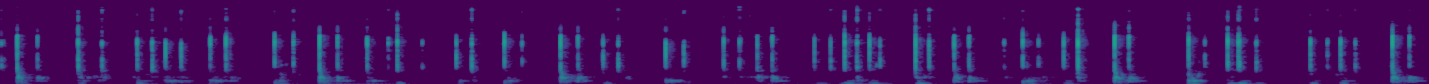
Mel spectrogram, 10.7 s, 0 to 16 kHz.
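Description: Both hands type with their fingertips on a compact white plastic mechanical keyboard with pale keycaps and a hollow case, resting on a dark desk mat. About 59 quick, separate taps come in an uneven typing rhythm. Each tap is a bright, crisp clack centred in the upper mids that dies away almost instantly, with very little low end.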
